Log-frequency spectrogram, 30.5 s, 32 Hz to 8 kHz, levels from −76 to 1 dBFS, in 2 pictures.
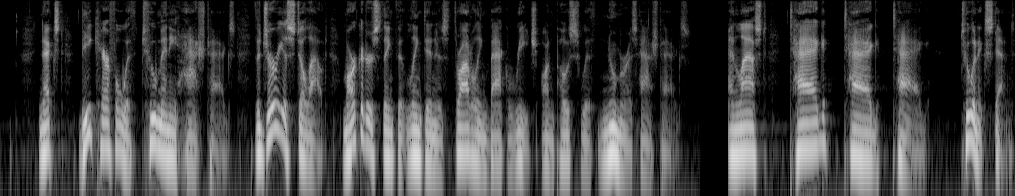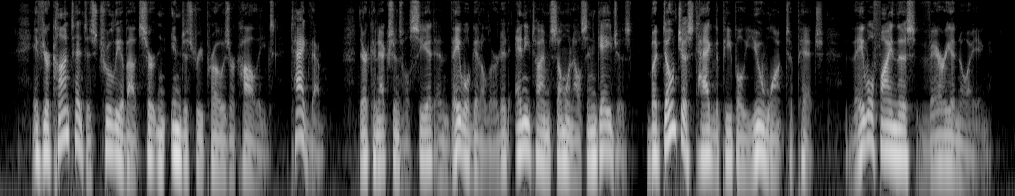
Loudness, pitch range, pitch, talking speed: -23 LUFS, 90-115 Hz, 100 Hz, 150 wpm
